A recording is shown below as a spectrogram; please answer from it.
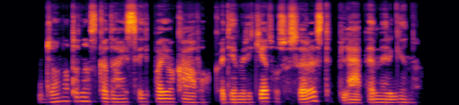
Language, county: Lithuanian, Kaunas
